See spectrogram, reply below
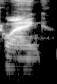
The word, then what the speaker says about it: Hwang: Or excuse me if I'm butchering this pronunciation here. Hwang. – No, I believe that. You've got it.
